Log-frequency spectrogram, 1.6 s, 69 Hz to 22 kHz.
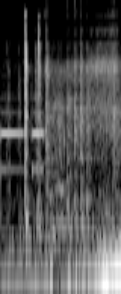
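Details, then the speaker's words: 2008 Toyota Tundra 5.7 with intermittent no-crank or delayed start and crankshaft/camshaft position codes, running on a jumper pack at 13.2 volts after codes cleared: brief crank, catches within a second to a firm even idle; wrong-size battery, fix is a new battery. "start it right back up with no problems whatsoever. And all the lights went away."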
